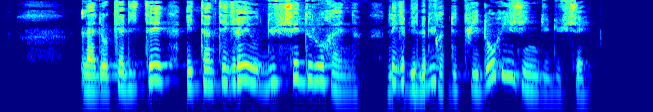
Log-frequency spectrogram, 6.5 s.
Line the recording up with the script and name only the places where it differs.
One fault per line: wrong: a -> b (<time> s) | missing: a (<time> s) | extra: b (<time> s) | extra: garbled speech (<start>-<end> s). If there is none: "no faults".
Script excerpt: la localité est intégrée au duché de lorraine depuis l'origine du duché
extra: garbled speech (3.9-4.4 s)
